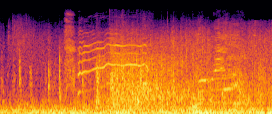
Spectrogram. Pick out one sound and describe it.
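A girl screams.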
